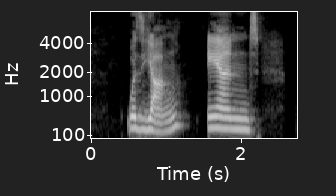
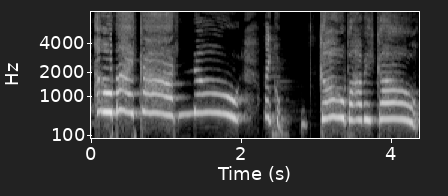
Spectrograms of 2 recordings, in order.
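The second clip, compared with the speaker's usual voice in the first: high, drawn-out shriek of panic; frantic yell to get the boat moving; panicked scream; much slower than usual. Retold or imitated. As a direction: shriek it at the driver. Panicked yelling at approaching snake.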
